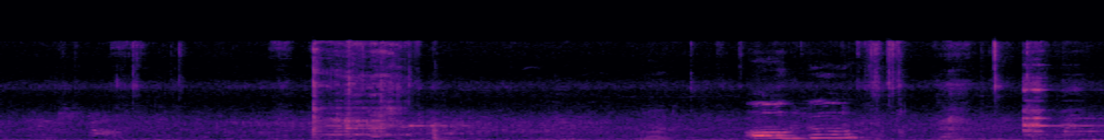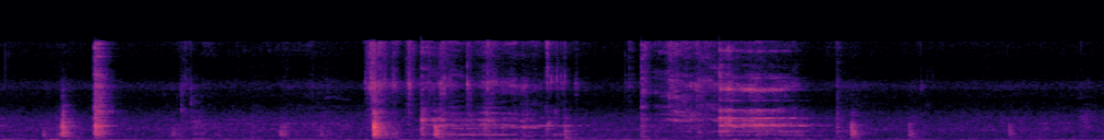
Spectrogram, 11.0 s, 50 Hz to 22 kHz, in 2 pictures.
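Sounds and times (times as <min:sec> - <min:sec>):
spoons clinking against bowls: 0:05.1 - 0:09.9.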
